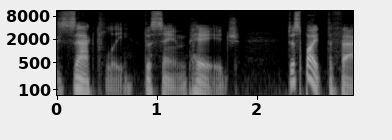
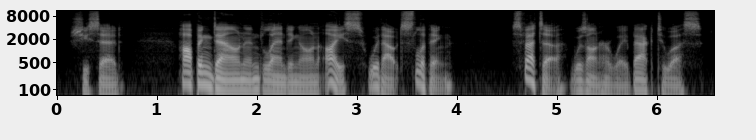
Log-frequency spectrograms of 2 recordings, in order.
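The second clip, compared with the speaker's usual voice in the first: ordinary delivery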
